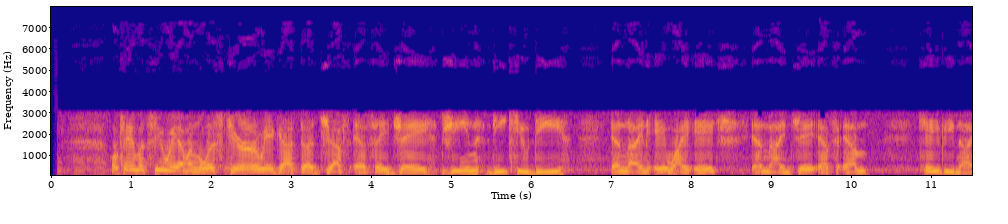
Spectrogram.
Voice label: SSB Net Check Ins

